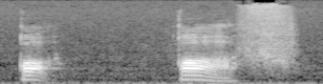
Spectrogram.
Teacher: you're gonna bring the sound on the soft palate way way way back near your throat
